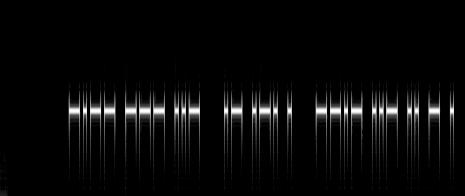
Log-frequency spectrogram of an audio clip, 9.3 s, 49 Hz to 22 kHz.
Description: Morse code, heard as a keyed tone, about 17 wpm, 700 Hz. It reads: YOU ARE QUITE
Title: Sentences from Top 1000 Words - Review Part 2 - 17wpm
